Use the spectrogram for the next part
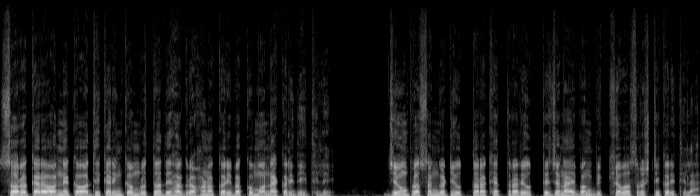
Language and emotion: Odia, neutral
